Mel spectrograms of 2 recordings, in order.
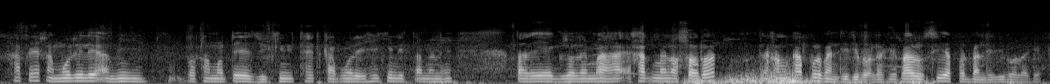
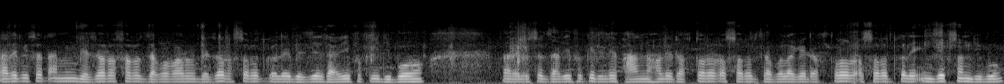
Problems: constant background noise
